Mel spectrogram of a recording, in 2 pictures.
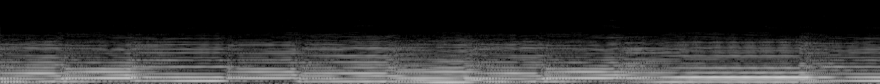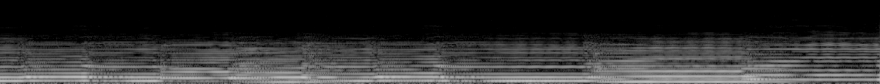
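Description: Sampled Stradivari cello from Native Instruments' Cremona Quartet library played from a keyboard: a slow bowed passage of sustained notes, often several at once, changing every second or so. It has a warm, rich tone.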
